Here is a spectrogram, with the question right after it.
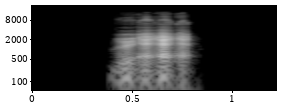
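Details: Sheep giving a single short baa, a wavering bleat of about half a second with rich harmonics, set in complete silence.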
